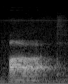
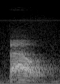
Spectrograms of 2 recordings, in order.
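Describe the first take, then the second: First: The vowel stays plain with no w glide. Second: The vowel glides toward a w sound. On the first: The speaker calls it wrong. "That one was wrong. I had no W" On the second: The speaker calls it right. "That one was right. ... I pronounced the W"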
